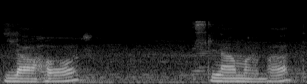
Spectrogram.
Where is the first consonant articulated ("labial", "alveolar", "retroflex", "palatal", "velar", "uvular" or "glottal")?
alveolar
